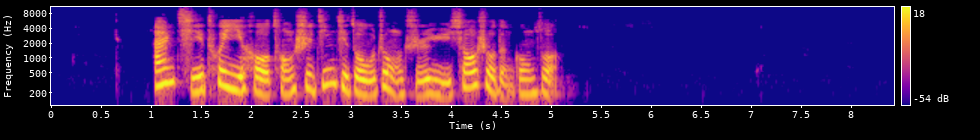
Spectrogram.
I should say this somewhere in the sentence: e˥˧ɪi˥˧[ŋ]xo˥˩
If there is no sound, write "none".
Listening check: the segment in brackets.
none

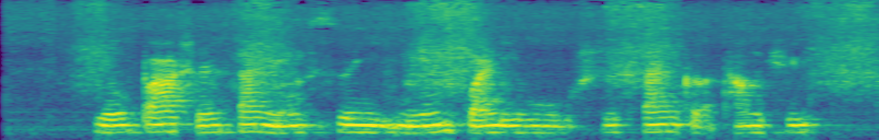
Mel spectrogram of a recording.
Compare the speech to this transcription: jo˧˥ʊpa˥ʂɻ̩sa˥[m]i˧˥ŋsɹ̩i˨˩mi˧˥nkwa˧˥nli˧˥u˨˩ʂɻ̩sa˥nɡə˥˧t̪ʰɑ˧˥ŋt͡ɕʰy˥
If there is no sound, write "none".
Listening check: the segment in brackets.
n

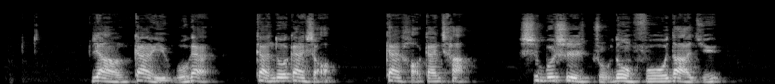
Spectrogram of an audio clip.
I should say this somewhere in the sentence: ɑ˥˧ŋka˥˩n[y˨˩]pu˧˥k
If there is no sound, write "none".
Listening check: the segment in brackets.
y˨˩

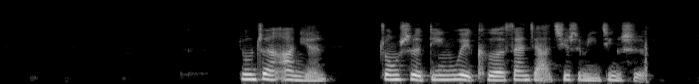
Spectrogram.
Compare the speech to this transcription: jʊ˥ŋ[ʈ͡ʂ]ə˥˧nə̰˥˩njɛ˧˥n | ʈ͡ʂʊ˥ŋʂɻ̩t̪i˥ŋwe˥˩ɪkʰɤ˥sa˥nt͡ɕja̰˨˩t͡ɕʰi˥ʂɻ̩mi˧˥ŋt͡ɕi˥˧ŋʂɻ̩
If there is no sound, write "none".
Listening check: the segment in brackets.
ʈ͡ʂ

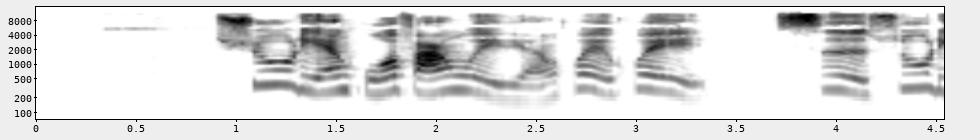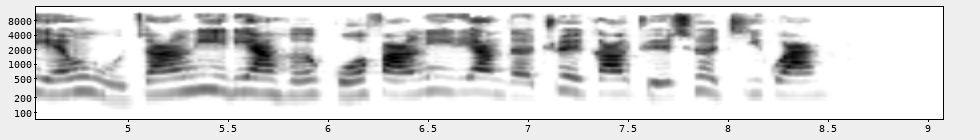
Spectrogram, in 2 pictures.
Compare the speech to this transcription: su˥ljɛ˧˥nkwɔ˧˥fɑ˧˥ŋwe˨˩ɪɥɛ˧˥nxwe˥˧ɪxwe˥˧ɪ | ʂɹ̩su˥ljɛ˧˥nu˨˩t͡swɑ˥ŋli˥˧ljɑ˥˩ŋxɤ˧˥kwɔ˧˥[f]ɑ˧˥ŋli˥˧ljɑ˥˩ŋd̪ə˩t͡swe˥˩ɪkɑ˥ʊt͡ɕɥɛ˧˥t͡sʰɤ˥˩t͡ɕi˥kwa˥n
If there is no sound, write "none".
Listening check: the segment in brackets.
f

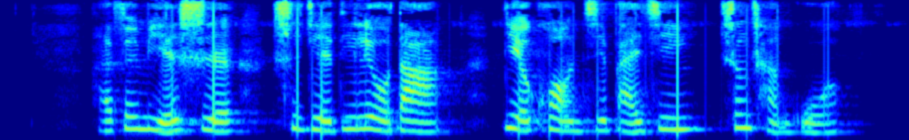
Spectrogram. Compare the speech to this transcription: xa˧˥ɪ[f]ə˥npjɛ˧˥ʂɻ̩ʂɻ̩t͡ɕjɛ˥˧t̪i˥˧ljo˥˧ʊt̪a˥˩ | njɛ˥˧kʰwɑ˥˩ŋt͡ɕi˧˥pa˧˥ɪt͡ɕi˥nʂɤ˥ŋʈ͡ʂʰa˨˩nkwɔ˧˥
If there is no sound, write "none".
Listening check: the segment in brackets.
f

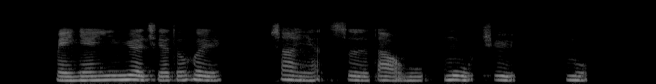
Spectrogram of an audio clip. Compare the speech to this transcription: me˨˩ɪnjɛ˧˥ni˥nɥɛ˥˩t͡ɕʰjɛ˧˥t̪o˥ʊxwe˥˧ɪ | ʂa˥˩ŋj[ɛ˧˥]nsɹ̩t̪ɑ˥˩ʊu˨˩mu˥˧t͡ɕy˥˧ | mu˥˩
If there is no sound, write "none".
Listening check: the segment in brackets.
ɛ˨˩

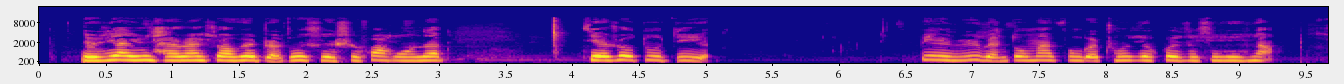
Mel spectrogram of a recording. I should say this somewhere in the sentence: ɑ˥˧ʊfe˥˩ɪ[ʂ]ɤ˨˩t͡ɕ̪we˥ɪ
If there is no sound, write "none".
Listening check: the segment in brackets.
ʈ͡ʂ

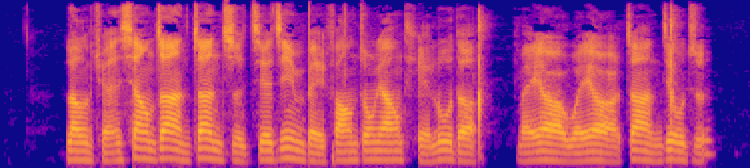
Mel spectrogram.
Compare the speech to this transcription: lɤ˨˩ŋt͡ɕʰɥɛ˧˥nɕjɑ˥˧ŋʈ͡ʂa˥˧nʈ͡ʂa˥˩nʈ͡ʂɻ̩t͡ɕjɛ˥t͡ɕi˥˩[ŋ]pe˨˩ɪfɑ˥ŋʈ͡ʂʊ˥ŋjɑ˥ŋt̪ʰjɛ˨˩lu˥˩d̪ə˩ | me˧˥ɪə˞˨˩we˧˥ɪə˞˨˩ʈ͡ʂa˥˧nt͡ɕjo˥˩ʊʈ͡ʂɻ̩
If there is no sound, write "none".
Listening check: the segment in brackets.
n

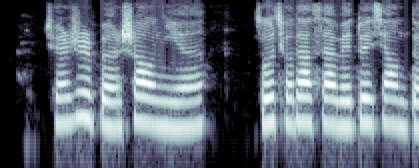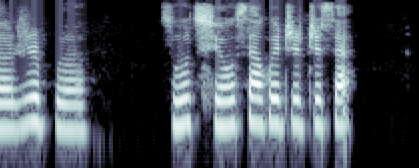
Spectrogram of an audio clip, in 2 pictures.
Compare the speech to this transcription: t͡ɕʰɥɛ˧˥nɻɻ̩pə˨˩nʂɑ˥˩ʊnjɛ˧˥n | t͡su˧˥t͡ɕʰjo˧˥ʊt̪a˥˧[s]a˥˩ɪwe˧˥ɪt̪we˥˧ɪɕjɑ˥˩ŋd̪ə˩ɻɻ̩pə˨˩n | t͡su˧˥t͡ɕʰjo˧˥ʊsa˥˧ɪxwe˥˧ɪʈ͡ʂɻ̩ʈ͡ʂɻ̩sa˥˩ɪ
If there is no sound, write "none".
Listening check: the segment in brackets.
s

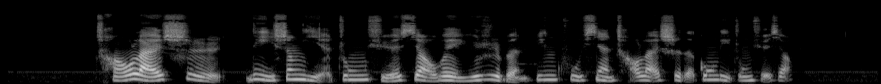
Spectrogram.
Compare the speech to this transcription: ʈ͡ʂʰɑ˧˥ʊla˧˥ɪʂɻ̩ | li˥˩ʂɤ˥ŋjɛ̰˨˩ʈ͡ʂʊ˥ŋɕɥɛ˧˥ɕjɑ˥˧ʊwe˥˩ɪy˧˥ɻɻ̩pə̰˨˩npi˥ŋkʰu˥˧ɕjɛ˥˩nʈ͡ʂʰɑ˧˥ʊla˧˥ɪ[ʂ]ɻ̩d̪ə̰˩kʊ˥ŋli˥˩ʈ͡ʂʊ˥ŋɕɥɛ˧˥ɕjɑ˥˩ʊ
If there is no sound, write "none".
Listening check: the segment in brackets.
ʂ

